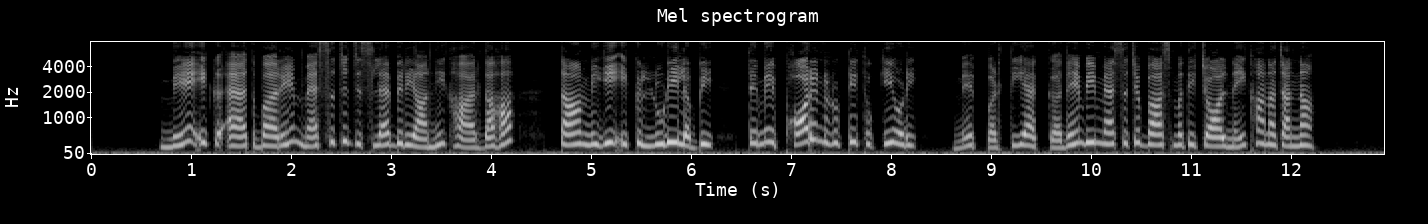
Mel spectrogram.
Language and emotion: Dogri, disgusted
